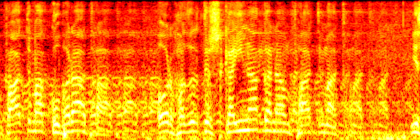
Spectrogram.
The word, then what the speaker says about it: سکینہ: سے سکینہ کہتے تھے۔ ہم اردو میں یا پنجابی میں سکینہ بولتے ہیں، لیکن عربی میں صحیح تلفظ سکینہ ہے، سکینہ یعنی سکون اور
